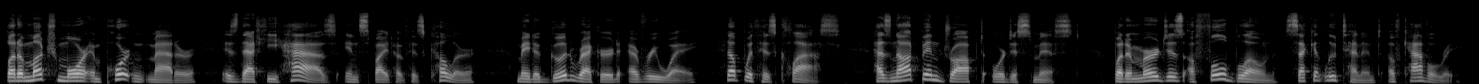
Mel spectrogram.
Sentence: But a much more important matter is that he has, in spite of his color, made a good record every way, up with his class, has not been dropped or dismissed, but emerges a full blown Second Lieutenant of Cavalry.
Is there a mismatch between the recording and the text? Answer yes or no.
no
